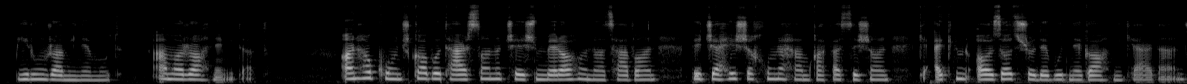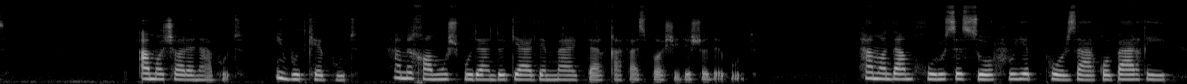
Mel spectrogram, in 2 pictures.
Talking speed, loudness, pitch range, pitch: 140 wpm, -30 LUFS, 215-245 Hz, 225 Hz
